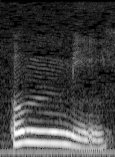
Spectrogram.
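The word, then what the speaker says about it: أمي: So it's me, but we have a shadda, so it's me, me. So we have double memes. Remember, shadda. So it's pronounced as if it's ummi.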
